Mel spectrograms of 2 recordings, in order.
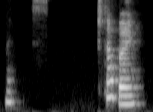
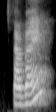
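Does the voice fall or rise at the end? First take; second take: level; rise. First: The pitch stays level at the end. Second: The pitch rises at the end. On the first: It is a statement. "a statement is always stable" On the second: It is a question. "the last word, it goes higher"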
